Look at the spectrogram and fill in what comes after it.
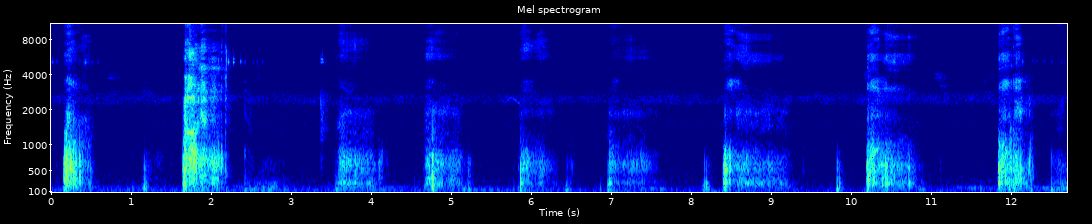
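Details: Dog's congested cough: about nine harsh, noisy, moist coughs in a row.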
